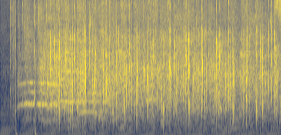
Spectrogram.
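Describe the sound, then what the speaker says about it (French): A live TV studio audience bursts into applause, dense steady clapping that swells quickly and holds fairly loud for several seconds. "On applaudit ?"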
